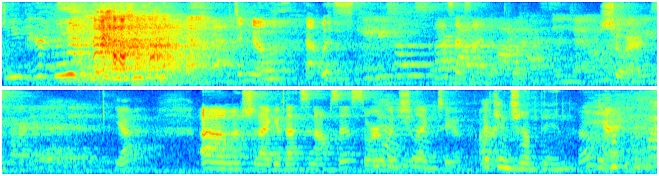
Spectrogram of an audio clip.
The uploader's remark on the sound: This episode was recorded LIVE in front of an audience at "Bare Bones Café," a special exhibit at the Rockwell Museum in Corning, NY.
